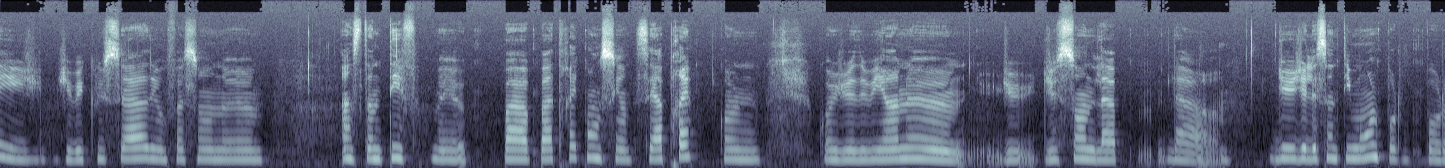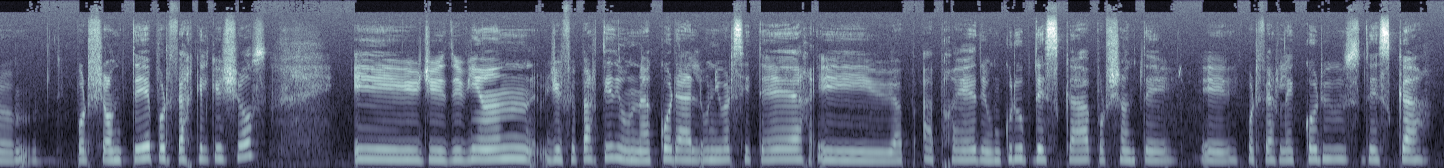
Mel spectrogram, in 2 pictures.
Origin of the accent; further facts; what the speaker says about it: Venezuela; French is a second language; also born or lived in Colombia; Je suis née à la Colombie, mais depuis de très très petite, mon famille a fait la première migration au Venezuela.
